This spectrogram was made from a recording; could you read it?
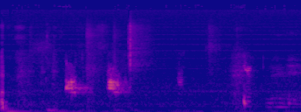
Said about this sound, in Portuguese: ao final aí do, do fundo tem um latido aí de um cãozinho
